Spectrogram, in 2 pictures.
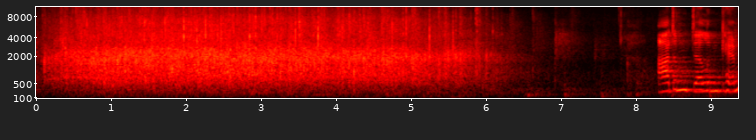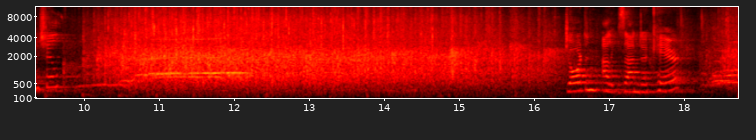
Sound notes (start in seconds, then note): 0.0 audience applauding; 9.9 audience applauding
